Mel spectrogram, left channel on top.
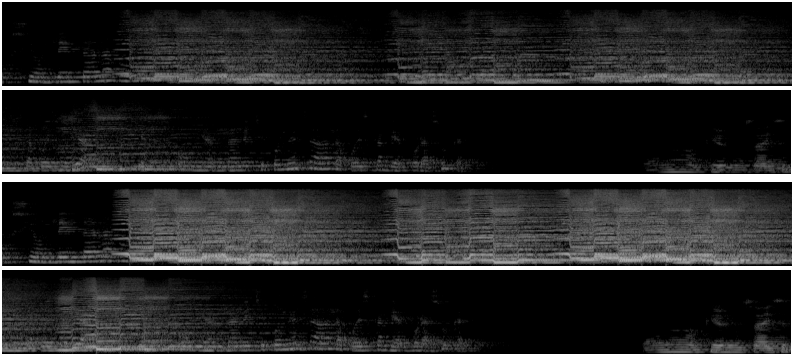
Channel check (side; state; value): left; quieter; 10.3 dB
